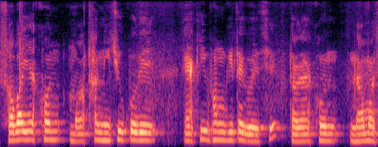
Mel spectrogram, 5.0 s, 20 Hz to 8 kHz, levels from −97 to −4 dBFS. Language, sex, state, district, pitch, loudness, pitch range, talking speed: Bengali, male, West Bengal, Kolkata, 160 Hz, -21 LUFS, 145-175 Hz, 140 wpm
